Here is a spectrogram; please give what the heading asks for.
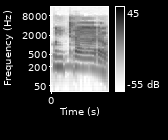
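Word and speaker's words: junta: 꼭 해 주시면 좋은게 훈타 이게 어 발음이 준타 아니고요 훈타 하죠 어 저쪽 그음 중남미 그 그쪽 계통에서 온 어 단어로 그 지금 이게 이제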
